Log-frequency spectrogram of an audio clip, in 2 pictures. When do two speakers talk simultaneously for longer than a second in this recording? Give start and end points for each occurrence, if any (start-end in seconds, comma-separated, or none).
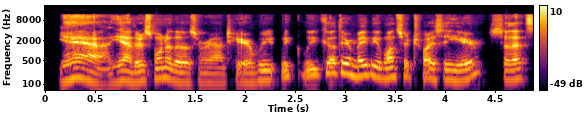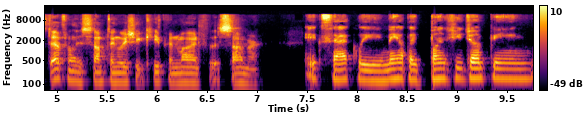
none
